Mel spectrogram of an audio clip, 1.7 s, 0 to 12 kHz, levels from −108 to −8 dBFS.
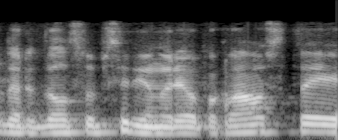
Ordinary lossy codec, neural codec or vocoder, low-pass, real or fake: MP3, 64 kbps; none; 7.2 kHz; real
